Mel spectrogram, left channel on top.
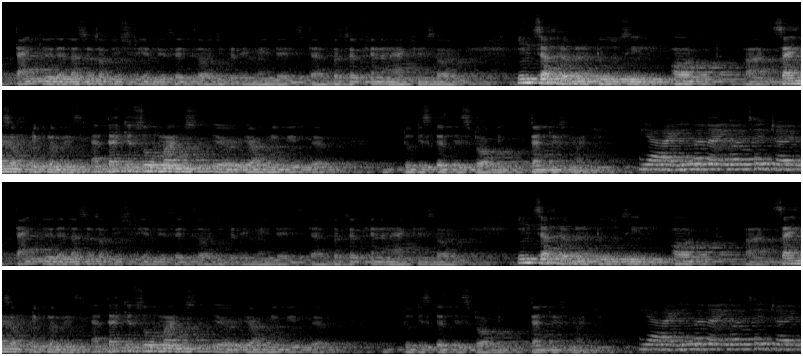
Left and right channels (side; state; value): right; quieter; 5.0 dB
